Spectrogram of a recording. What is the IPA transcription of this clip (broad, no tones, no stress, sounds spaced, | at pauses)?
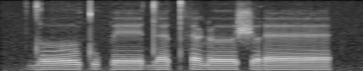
d ɤː tʷ ə p eː d ɛ t̪ʰ ɛ ɳ əː ʃ ə ɾ ɛː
